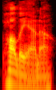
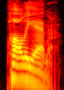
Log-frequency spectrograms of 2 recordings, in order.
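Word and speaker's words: Pollyanna: In a sentence, the dictionary indicates that polyiana rhymes with French Guana.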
